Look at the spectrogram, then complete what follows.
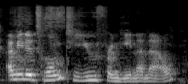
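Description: A woman's voice: fairly low pitch, expressive, quick pace, a little mellow. A woman co-hosting a podcast, speaking in a casual, chatty style with listeners and guests. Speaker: podcast host. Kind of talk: casual podcast introduction and chat.

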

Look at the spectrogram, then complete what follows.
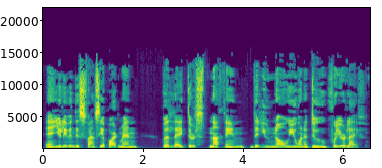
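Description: Candid low-voiced Venezuelan woman. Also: little pitch movement, unhurried. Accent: Venezuelan Spanish. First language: Spanish. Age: middle-aged. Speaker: guest, artist. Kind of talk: casual interview storytelling.

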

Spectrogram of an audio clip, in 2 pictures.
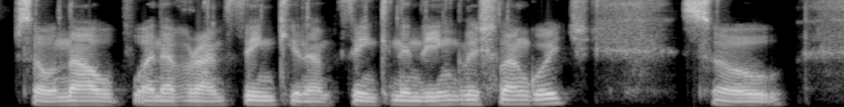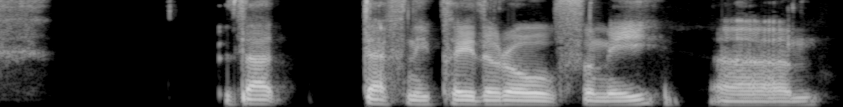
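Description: A man from Afghanistan whose first language is Farsi, speaking hesitantly in a reflective podcast conversation, full of pauses and fillers. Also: lowish voice, no echo, rough recording. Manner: hesitant, many fillers, soft-spoken. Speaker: podcast co-host.

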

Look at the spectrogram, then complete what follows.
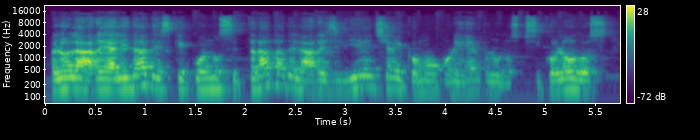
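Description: A man's voice: fairly high pitch, fairly even intonation, normal speed, roomy sound, faint music behind. A man from France with a French accent tinged with Dominican speech, hosting a casual panel talk and hesitating often with fillers and restarts. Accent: French, with Dominican touches. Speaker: podcast host.

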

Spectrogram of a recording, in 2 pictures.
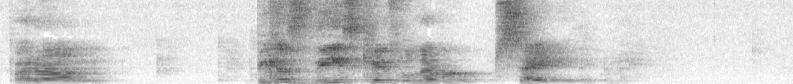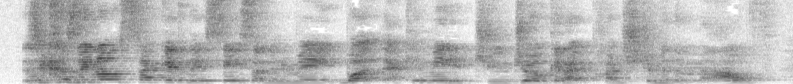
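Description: Fast-talking young woman in an echoey room. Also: a little high, lively intonation, fairly bright tone. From New York State. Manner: fast, rambling storyteller, swears freely. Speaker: podcast co-host. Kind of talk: casual chat. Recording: echoey room, mic at a distance.

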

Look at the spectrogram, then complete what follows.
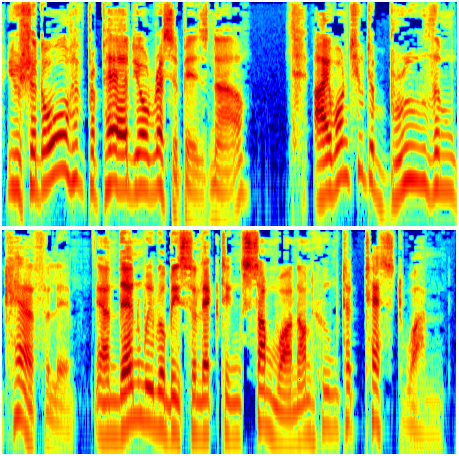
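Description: A man acts out a cold, spiteful schoolmaster from a storybook. He gives curt commands with a silky menace, swinging widely in pitch. The recording is dry and slightly dull. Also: huge pitch swings, moderate pace, fairly bright tone, dry recording, heavily acted. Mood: cold, menacing. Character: cold, sneering, spiteful male potions teacher. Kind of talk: audiobook character voice.

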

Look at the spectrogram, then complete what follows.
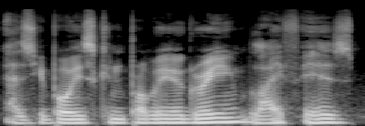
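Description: A man's voice: mid-range voice, flat delivery, normal speed, creaky, warm tone. A young man in his twenties from Indonesia, a podcast guest telling his story in an easygoing, chatty way. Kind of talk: casual interview chat.

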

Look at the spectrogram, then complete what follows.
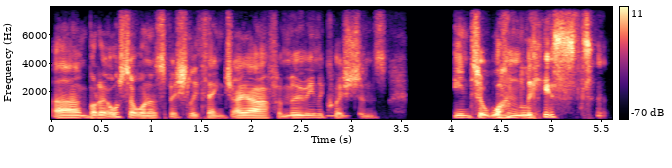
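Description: A man hosting a casual podcast, chatty and quick to laugh at his own stories. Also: mid-range voice, little pitch movement, vocal fry, pushed and bright, no echo. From Australia. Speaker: podcast host.

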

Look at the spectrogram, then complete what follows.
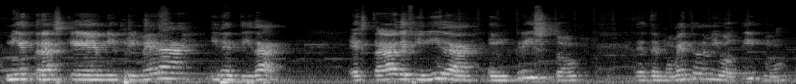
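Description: A woman pastor from Puerto Rico, raised in New York, with a Nuyorican Spanish accent, giving an earnest and measured conference talk. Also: mid-range voice. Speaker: pastor and lecturer. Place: conference hall. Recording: echoey hall, distant mic, faint music.

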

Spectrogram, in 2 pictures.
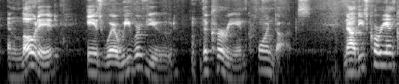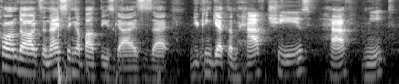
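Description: Young New guy, low voice, animated food-podcast co-host who laughs a lot. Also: slight background noise. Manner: animated storyteller, laughs often, gets loud when excited. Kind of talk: casual chat.

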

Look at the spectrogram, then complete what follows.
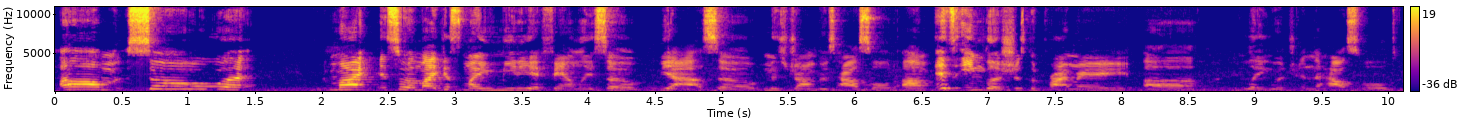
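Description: A woman's voice: medium pitch, normal speed, noisy background. A young woman co-hosting a podcast in casual chat, whose family is from Cameroon and whose first language is French, talking in a chatty way with many fillers. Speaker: podcast co-host.

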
